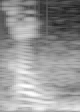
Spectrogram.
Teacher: قو، واولین ہے، قاف حروف مستعلیہ ہے، پر پڑھنا ہے، اور واولین کو ہم نے کھینچنا نہیں یعنی دراز نہیں کرنا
